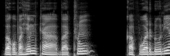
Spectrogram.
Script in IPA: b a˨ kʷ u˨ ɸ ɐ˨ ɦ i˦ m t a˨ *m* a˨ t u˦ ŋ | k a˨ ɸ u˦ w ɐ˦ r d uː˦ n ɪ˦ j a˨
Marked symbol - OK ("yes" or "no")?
no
